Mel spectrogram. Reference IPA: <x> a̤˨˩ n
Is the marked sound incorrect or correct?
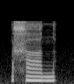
correct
